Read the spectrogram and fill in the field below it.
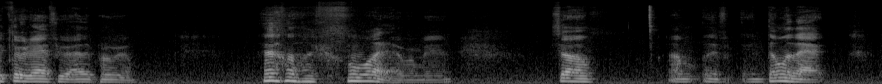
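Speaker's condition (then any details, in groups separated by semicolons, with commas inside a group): Brain injury; memory greatly affected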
